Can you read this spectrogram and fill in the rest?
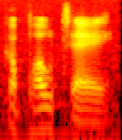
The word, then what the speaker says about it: Capote: It's Capote. – So in the same year, Jesus, he did Strangers with Candy, the movie, and Capote. – Mm-hmm. – My mouth keeps wanting to say Capote.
